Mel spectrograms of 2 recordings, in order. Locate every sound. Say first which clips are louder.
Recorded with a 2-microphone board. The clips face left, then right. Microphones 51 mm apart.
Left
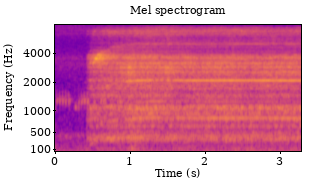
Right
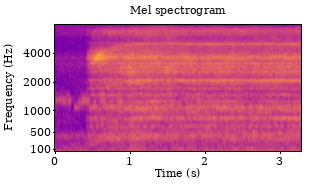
0.4 s a blender: even; 30° left (ahead or behind), 1.2 m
